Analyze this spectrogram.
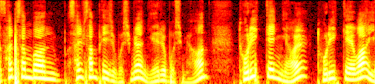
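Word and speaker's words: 도리깻열: 자, 43페이지 보시면 예를 보시면 도리깬열, 도리깨와 열 두 개가 합쳐졌는데 이게 발음이 도리깬, 깬에 니은 붙고요. 열 뒤에 니은이 덧붙습니다. 그래서 니은이 덧붙는 거예요.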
